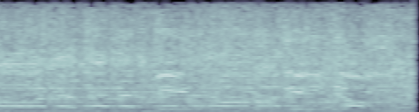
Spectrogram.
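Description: Several people shouting and cheering over background music with a steady beat.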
